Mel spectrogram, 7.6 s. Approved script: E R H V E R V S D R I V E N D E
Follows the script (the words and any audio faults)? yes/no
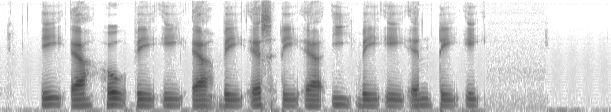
yes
